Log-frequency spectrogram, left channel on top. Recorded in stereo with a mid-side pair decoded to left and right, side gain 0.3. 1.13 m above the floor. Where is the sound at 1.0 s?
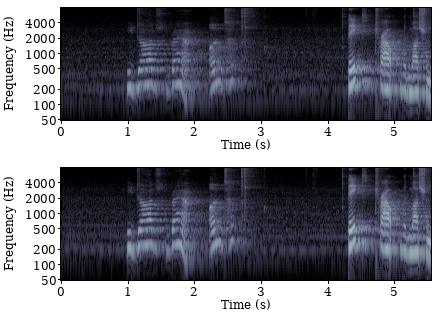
40° right, 0.7 m.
